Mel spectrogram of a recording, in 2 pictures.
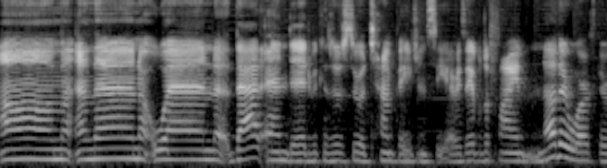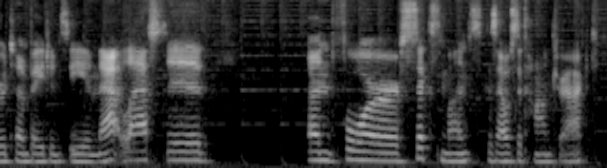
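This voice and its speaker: A woman's voice: deep voice, fairly even intonation, unhurried, fairly bright tone. A young woman, a livestream host chatting casually in an informal, rambling way and repeating phrases for emphasis. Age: young adult. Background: background music.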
